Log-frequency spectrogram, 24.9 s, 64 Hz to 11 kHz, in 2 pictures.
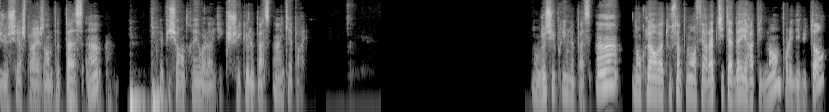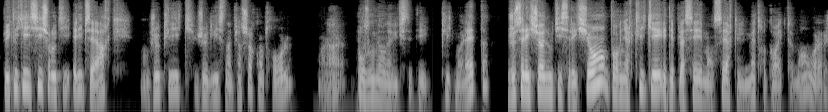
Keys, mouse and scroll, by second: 0.7-2.0 typing, 2.2 Return, 5.0 click, 5.8 click, 6.1 click, 6.4 click, 6.4 click, 6.6 click, 6.7 ctrl+z, 6.9 click, 7.1 click, 7.4 click, 8.0 click, 8.7 middle click, 9.2 middle click, 9.4 middle click, 9.8 middle click, 10.3 middle click, 14.1 middle click, 15.2-17.0 ctrl+drag, 17.6 scroll up 2, 17.9 middle click, 21.0 click, 22.0-24.8 drag.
